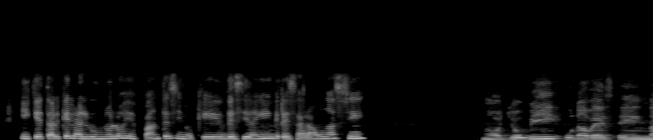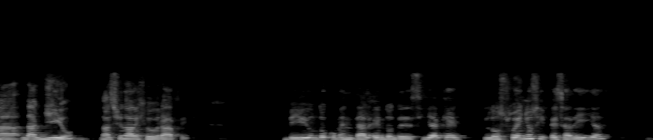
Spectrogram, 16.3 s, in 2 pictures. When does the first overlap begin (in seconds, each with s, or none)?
none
